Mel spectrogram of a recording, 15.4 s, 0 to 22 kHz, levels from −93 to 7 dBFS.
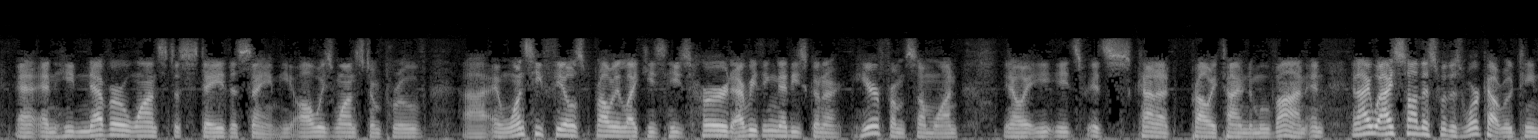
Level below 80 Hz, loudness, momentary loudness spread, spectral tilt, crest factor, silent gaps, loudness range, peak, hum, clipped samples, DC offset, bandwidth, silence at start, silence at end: -48 dBFS; -25 LUFS; 10 LU; -6.5 dB/octave; 20 dB; none; 5 LU; -4 dBFS; none; under 0.1%; under 0.1%; 7.4 kHz; 0 s; 0 s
